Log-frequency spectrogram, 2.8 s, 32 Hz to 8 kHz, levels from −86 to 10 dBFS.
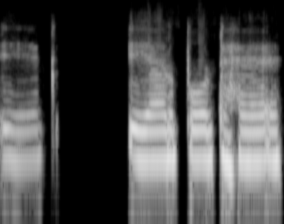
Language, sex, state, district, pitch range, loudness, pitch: Hindi, male, Bihar, East Champaran, 130-160 Hz, -11 LUFS, 155 Hz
